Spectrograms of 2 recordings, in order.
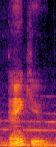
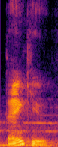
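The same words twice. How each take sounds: The two takes are said the same way.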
